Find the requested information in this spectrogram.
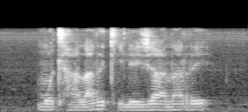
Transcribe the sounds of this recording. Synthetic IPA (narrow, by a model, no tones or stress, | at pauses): mʊt͡ɬʰalarɪkʼileʒanarɪ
